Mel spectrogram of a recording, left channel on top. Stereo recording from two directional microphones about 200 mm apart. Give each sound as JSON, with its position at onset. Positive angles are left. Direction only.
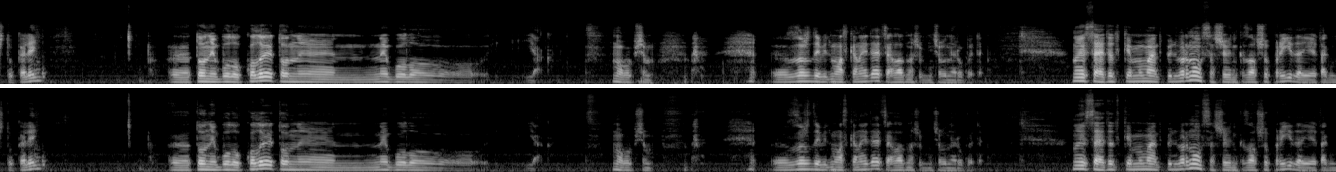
{"t": 0.0, "sound": "speech", "side_deg": -10}
{"t": 5.2, "sound": "a sound", "side_deg": -10}
{"t": 6.9, "sound": "speech", "side_deg": -15}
